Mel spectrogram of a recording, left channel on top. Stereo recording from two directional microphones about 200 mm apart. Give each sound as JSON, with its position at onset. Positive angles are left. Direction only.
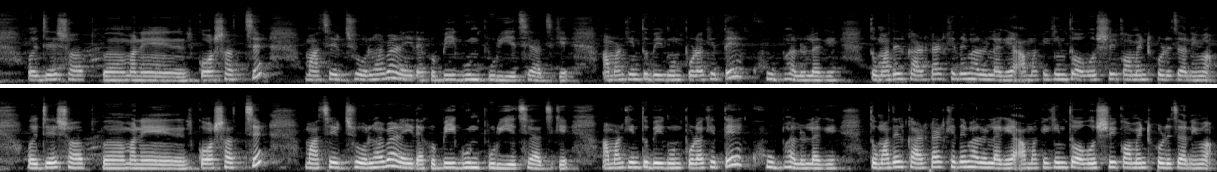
{"t": 0.3, "sound": "a woman's voice", "side_deg": -30}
